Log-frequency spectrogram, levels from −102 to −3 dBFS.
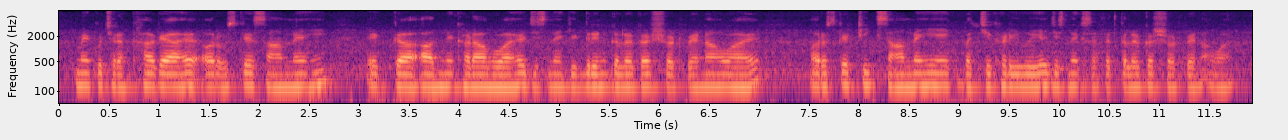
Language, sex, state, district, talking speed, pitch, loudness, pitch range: Hindi, male, Bihar, Araria, 210 wpm, 130 Hz, -30 LUFS, 125-135 Hz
